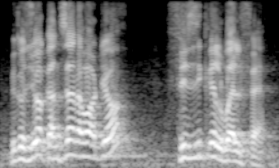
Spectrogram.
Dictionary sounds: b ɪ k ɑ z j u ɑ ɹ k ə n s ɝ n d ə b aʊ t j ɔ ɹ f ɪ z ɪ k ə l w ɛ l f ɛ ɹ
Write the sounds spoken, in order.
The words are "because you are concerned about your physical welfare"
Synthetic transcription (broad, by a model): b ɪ k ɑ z j u ɑ ɹ k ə n s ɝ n ə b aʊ t j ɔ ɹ f ɪ z ɪ k ə l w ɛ l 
